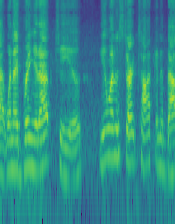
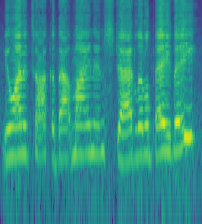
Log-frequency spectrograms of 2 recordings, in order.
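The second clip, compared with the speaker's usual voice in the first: higher, sing-song fake sympathy; 6 semitones higher than usual. Real, not acted. Taunting a partner who dodges their own problem, mocking baby talk. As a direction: coo at them to taunt.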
